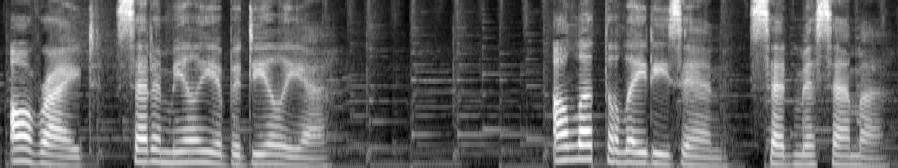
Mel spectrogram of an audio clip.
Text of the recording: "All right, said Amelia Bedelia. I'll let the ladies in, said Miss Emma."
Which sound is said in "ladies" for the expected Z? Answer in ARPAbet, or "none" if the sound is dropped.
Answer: Z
